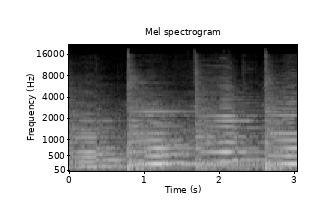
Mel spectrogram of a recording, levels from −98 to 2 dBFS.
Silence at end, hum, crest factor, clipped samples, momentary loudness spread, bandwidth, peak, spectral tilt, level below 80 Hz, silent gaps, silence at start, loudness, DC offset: 0 s; none; 16 dB; under 0.1%; 9 LU; 16.5 kHz; -12 dBFS; -6.5 dB/octave; -64 dBFS; none; 0 s; -28 LUFS; under 0.1%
